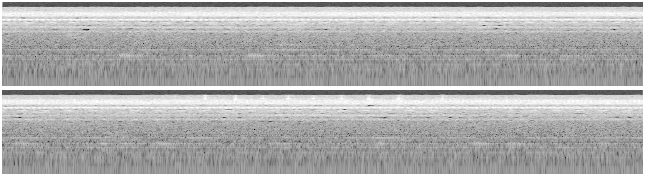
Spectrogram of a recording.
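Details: Crickets and other insects in a countryside forest on a summer night, a dense, steady chorus of high, fast pulsing trills layered together, with a low constant hum underneath and a few brief high ticks near the end.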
